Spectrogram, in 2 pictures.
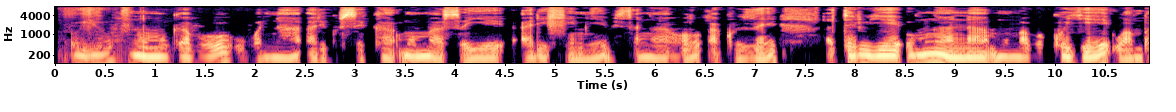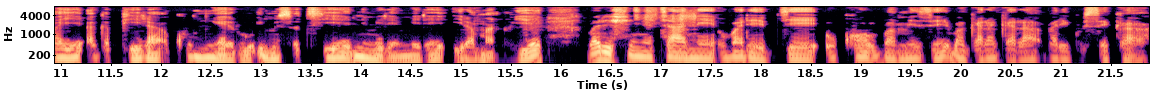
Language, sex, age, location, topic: Kinyarwanda, female, 36-49, Kigali, finance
